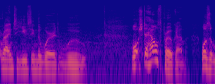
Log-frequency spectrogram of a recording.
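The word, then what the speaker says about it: wewe: Woo? Who is Woo. using that word? It was just W-E-W-E. Let's call it a woo.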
